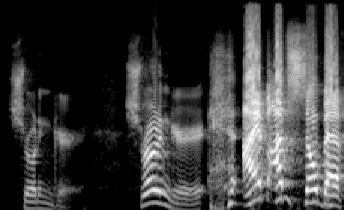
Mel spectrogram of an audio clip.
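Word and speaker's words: Schrödinger: to get this wrong I forget if it's schroen jur or schroen gur I think it's I think it's a hard G schroen gur Schrodinger I'm I'm so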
